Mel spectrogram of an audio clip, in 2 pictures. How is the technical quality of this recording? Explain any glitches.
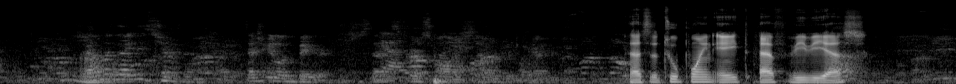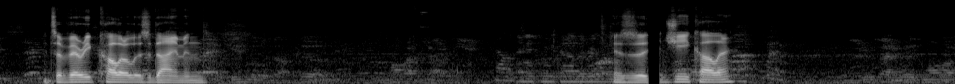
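Two linked glitches near the end, one right after the other. At 16.04 s there's a playback stall: the sound just cuts to silence for about 120 ms, until 16.16 s, and then carries on from where it stopped. That gap is likely the player running dry on buffered data or having its audio thread held up briefly, so nothing reached the output until it recovered.

Right after, from 16.16 to 17.36 s, you get catch-up at higher speed. The player is making up the lost time by resampling its backlog to run 1.1 times faster, and because resampling moves pitch along with tempo, everything sits roughly a semitone and a half sharp and slightly rushed for that 1.2 s stretch. At 17.36 s it drops back to normal speed and pitch, which you can hear as a small downward shift.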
